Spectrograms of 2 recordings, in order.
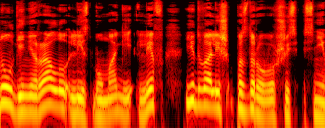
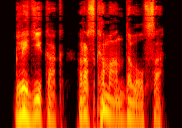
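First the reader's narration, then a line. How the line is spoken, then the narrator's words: Snorting scoff. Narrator (Russian): фыркнул Орлов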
